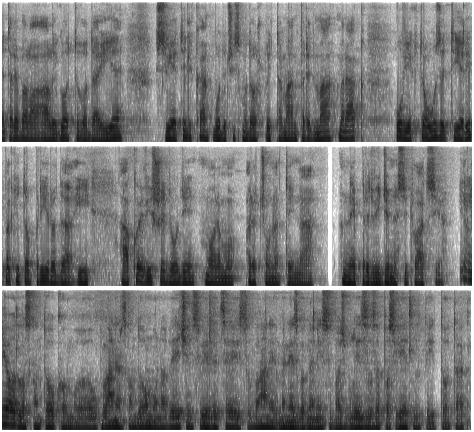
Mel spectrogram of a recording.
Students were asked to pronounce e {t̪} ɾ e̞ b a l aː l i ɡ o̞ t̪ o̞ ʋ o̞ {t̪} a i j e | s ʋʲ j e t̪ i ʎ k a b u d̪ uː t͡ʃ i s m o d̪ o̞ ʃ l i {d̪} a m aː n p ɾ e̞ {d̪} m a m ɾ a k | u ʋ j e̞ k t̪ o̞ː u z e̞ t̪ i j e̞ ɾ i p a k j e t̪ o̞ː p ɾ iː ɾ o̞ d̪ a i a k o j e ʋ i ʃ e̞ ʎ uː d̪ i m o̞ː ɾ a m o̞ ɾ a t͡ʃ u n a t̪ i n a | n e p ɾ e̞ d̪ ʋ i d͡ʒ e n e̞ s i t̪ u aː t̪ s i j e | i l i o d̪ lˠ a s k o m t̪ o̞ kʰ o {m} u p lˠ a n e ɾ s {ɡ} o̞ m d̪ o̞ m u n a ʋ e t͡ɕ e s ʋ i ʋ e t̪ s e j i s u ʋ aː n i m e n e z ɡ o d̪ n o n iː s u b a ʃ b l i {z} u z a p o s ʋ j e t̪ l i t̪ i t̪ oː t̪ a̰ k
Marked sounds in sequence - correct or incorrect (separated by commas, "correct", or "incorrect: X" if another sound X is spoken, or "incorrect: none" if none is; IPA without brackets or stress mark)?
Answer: correct, incorrect: d̪, incorrect: t̪, correct, correct, incorrect: k, correct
